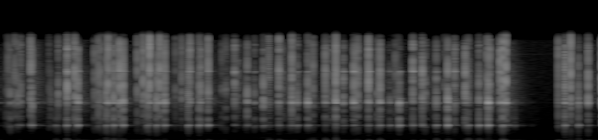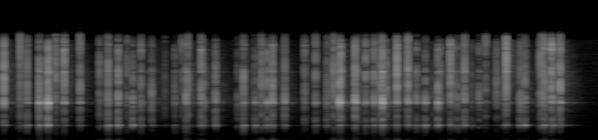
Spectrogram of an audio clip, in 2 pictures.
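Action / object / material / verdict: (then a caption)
tap / small ceramic jar / ceramic / none. A small, hollow white ceramic jar with a pink and gold pineapple print is tapped and scratched with long nails. The result is a fast, dense run of sharp, bright clicks with almost no ring, in three bursts separated by brief pauses.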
